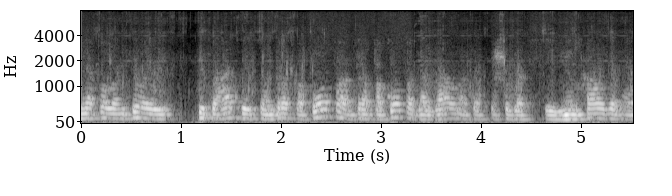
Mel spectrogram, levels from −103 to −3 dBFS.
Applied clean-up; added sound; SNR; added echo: neural separator model SepFormer DNS4.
